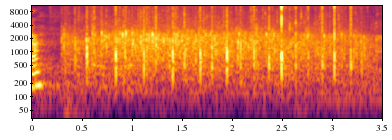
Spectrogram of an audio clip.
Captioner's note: applauding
